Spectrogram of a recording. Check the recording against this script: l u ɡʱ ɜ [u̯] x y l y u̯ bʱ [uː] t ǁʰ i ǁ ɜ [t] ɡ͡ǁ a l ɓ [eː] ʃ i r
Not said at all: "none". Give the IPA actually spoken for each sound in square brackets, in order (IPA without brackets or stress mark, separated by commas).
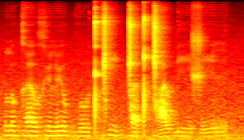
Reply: u̯, uː, t, iː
